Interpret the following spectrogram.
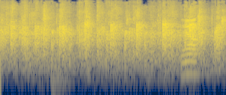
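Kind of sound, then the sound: crowd, audience applause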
